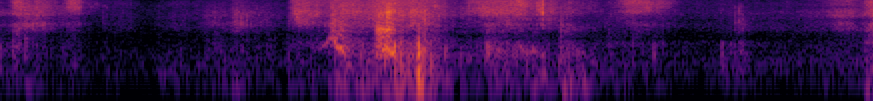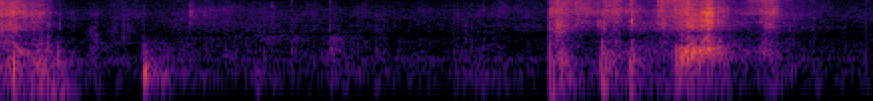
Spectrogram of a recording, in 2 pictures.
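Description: Tent fabric rustling and scraping as the hard-shell rooftop tent is folded down and the fabric pushed in under its shell, in several short bursts with quiet gaps between.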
